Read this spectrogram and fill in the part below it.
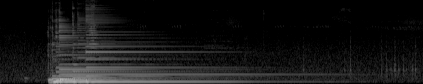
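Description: An acoustic guitar chord is strummed once and rings out slowly.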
